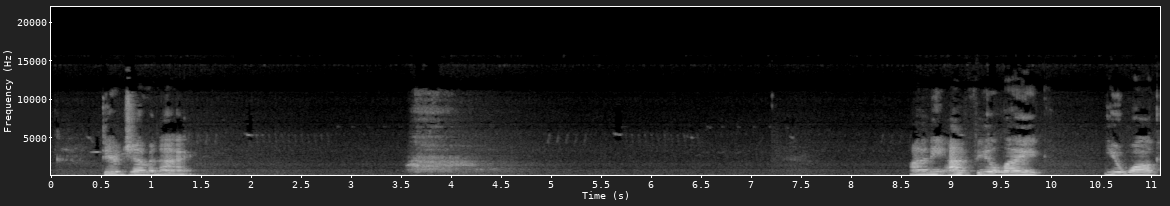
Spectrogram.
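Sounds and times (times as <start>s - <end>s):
woman sighing: 3.6s - 4.8s.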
